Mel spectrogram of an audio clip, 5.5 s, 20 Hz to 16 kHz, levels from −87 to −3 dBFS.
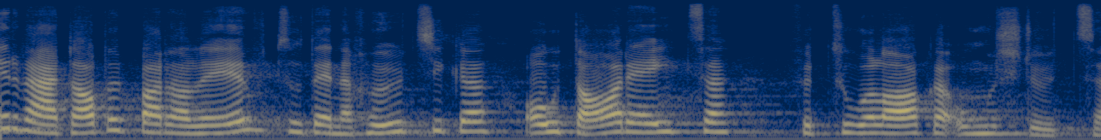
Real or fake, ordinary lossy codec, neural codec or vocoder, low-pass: fake; none; autoencoder, 48 kHz, 128 numbers a frame, DAC-VAE, trained on Japanese speech; 14.4 kHz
